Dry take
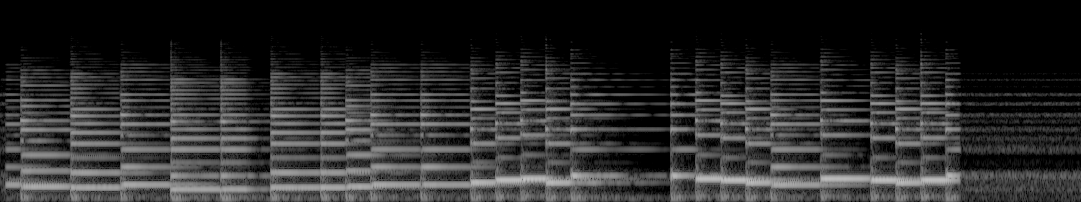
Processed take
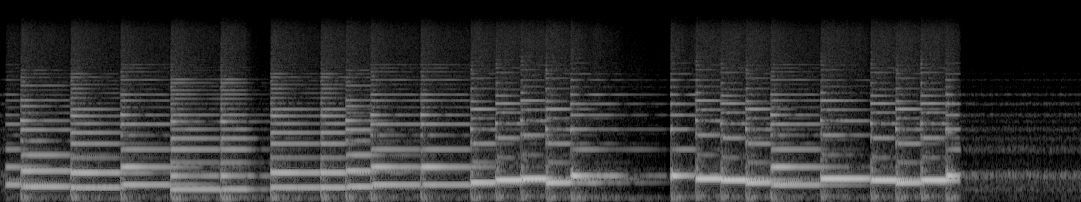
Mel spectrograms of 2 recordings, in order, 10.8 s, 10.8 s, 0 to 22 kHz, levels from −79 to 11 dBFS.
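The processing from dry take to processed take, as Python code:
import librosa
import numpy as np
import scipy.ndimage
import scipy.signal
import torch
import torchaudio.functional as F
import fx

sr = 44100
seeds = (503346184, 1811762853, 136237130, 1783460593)

y = fx.cvsd(x, sr, bps=64000)
y = fx.peak_eq(y, sr, hz=660.0, db=9.0, octaves=0.67)
y = fx.leveller(y, sr, passes=1)
y = y * 10.0 ** (-5.0 / 20.0)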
